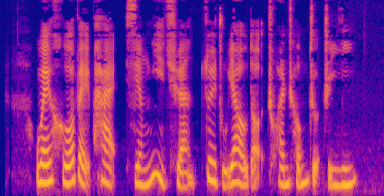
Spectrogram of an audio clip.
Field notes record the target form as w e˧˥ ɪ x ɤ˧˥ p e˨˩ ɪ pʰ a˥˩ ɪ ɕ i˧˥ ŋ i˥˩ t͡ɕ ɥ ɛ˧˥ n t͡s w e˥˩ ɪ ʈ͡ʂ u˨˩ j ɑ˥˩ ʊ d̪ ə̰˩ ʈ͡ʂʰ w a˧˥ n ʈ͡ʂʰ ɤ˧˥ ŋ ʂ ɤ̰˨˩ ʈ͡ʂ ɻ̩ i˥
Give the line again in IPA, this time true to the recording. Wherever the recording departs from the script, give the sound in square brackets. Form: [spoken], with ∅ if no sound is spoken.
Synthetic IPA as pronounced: w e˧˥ ɪ x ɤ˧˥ p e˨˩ ɪ pʰ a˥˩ ɪ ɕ i˧˥ ŋ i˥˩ [t͡ɕʰ] ɥ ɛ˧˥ n t͡s w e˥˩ ɪ ʈ͡ʂ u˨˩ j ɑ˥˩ ʊ d̪ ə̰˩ ʈ͡ʂʰ w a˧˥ n ʈ͡ʂʰ ɤ˧˥ ŋ [ʈ͡ʂ] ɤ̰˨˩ ʈ͡ʂ ɻ̩ i˥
